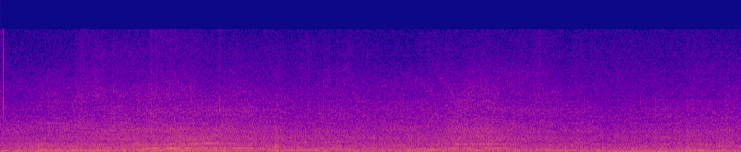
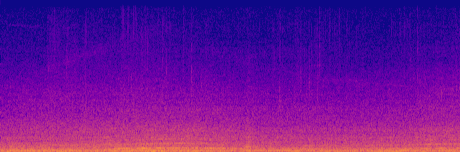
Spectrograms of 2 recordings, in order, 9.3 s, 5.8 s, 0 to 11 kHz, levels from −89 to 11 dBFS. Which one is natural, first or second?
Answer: second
